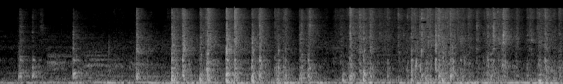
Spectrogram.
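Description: Seasoned salmon fins shaken hard in a lidded aluminium pot, rattling and knocking against the metal in quick, irregular bursts over a steady low hum.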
